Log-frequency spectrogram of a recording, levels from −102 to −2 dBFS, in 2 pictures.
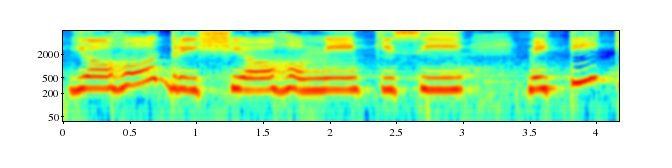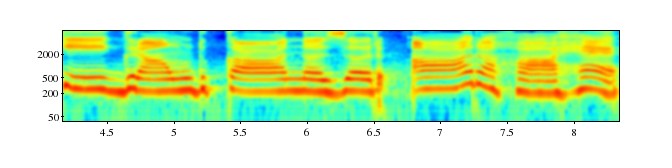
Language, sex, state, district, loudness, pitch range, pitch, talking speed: Hindi, female, Punjab, Fazilka, -15 LUFS, 235-265 Hz, 250 Hz, 85 wpm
